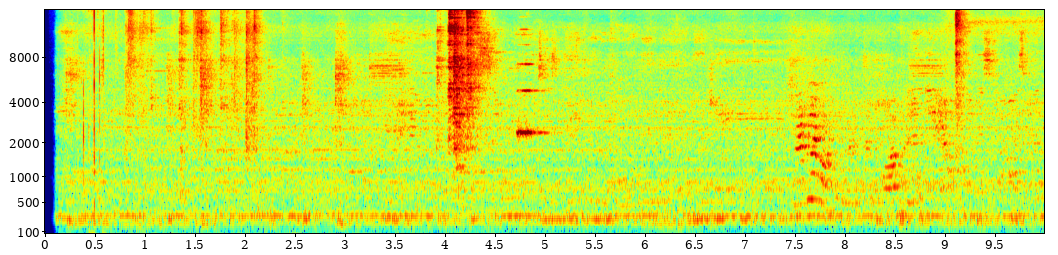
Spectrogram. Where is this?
in a cafe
